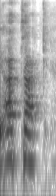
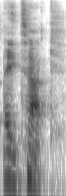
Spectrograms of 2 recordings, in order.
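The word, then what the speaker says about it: Atack: Harry Redknapp is new king of the jungle after beating Emily Attack and John Barrowman in the final. It's pronounced attack, not attack.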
